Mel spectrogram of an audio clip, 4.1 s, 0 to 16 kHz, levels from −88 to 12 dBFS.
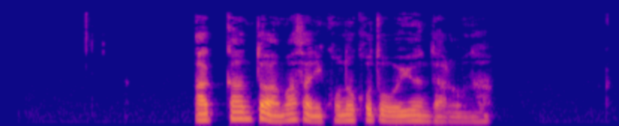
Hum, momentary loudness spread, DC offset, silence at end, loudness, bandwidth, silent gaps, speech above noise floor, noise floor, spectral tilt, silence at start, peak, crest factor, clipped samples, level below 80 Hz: none; 16 LU; under 0.1%; 0.85 s; -24 LUFS; 11.5 kHz; none; 55 dB; -79 dBFS; -6.5 dB/octave; 1.3 s; -4 dBFS; 24 dB; under 0.1%; -66 dBFS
